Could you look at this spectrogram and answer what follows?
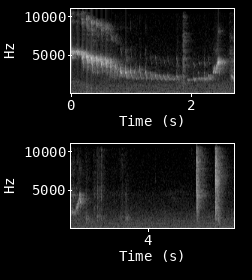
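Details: Long-tailed shrike imitating a lovebird: a long, high, shimmering whistle that slides steadily downward, followed by a few short squeaky notes, a quiet gap, and three sharp, harsh bursts at the end.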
